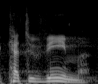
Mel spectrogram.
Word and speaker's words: Ketuvim: Ruth is one of 5 books that's in a category of books in the Old Testament called the Writings, the Ketuvim, is how you say it in Hebrew.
